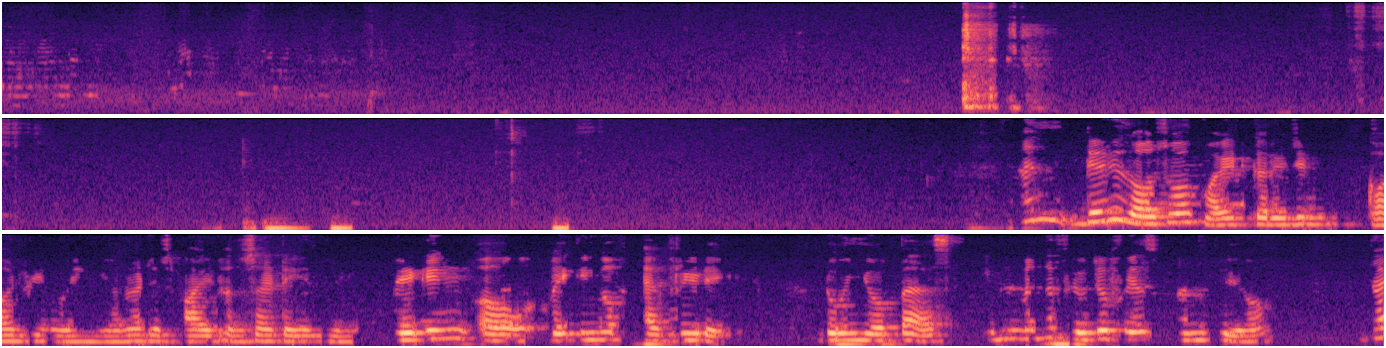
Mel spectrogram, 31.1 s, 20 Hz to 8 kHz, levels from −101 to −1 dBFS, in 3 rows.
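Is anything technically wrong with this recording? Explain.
Yes. It shows two related faults of a hands-free call.

Other side's voice leaking through: a faint second voice sits under the speech from 0.0 to 2.84 s, about 25 dB down, with brief scraps at 17.92–17.96 s and 25.77–25.96 s. The likely cause is loudspeaker echo that the canceller left in the microphone signal. It is an added voice, not a change to the main talker.

Speech suppressed in double talk: from 17.96 to 31.06 s, for about 5 s in total, the talker's voice dips by as much as roughly 20 dB and loses pieces. This is likely the echo canceller turning everything down while both sides talk at once. Unlike leakage, nothing extra is heard; the wanted speech itself thins and drops out.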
